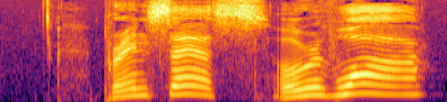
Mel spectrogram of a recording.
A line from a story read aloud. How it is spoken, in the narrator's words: cried he, stumbling with his tongue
